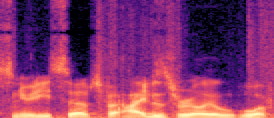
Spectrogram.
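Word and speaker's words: Snooty Steps: has both The Medallion from fencing fields in snotty steps if I'm going to be honest I know it's pronounced snoody steps but I just really love calling it snotty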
